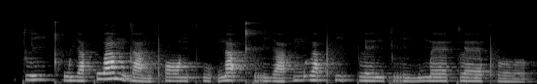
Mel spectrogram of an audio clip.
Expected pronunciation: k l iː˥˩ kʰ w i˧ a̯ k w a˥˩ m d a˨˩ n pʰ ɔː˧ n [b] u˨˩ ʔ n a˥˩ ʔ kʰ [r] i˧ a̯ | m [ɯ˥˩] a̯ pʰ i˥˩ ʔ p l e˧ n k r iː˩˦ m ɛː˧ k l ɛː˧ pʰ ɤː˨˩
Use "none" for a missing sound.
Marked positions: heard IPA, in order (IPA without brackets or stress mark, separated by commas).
pʰ, r, ɯ˥˩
